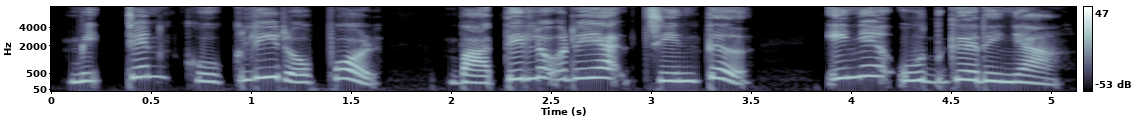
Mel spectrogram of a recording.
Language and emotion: Santali, fearful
